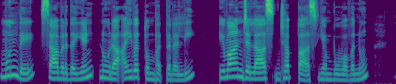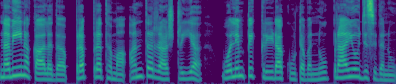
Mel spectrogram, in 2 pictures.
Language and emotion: Kannada, neutral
